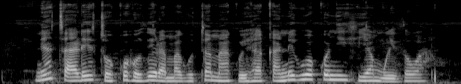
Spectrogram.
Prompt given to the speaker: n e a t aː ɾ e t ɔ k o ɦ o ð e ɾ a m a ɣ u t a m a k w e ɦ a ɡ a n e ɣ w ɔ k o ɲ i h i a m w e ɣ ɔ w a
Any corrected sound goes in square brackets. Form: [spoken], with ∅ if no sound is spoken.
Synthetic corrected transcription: n e a t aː ɾ e t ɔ k o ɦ o ð e ɾ a m a ɣ u t a m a k w e ɦ a [k] a n e ɣ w ɔ k o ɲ i h i a m w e [ð] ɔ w a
